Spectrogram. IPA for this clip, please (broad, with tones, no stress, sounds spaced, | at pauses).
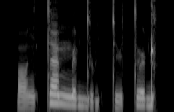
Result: ɑ˩ ŋ tː æ˥ mː e˥ ɖ d̪ y˩ ɖ tː y˩ tː ɯ˥ ɖ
